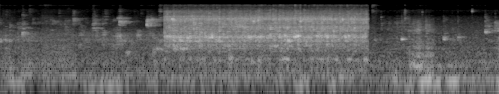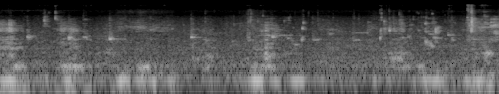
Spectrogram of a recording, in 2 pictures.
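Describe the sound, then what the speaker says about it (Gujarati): Water running and dripping while chickpeas are washed in a kitchen, a brief louder gush of flowing water followed by soft splashes and drips, faint and close. "હવે ચણા ધોઈ ચણા ભેગા બાફવા મૂકી દેવાના છે."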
